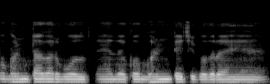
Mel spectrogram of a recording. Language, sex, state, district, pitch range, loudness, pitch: Hindi, male, Uttar Pradesh, Jyotiba Phule Nagar, 115-125 Hz, -18 LUFS, 120 Hz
